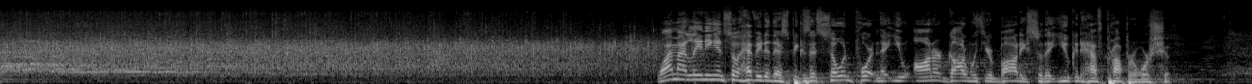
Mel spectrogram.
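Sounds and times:
church congregation applauding: 0:00.0 - 0:07.4
speech: 0:06.6 - 0:11.8.

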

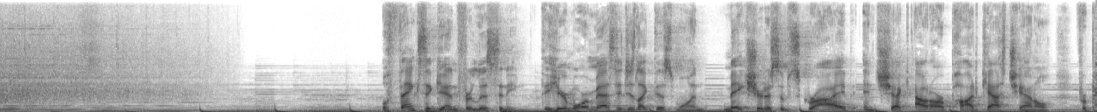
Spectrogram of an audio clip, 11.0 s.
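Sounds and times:
church audience applause: 0:00.0 - 0:02.1
speech: 0:03.8 - 0:10.9.

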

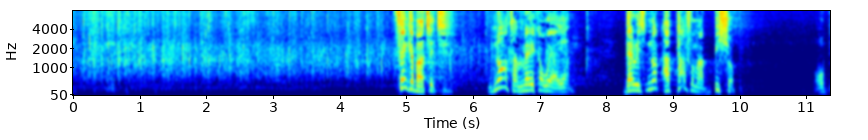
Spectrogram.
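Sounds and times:
audience clapping: 0:00.0 - 0:07.9
speech: 0:04.9 - 0:07.6, 0:08.2 - 0:10.0.

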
